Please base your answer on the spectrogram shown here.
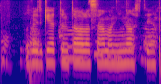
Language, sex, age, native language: Icelandic, male, 12, Icelandic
